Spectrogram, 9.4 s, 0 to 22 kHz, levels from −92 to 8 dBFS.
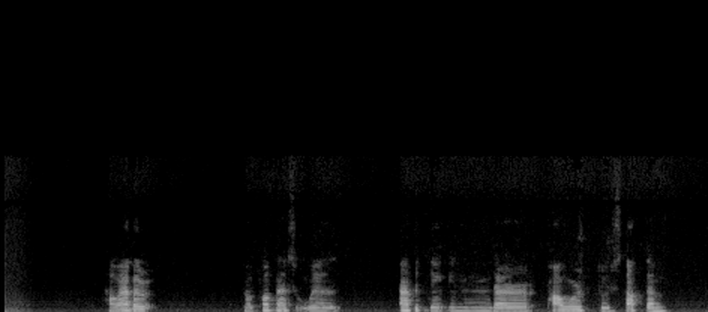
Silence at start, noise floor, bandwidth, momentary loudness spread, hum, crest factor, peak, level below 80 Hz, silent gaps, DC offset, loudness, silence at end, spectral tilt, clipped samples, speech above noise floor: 0.05 s; -72 dBFS; 10.5 kHz; 12 LU; 60 Hz at -60 dBFS; 20 dB; -14 dBFS; -60 dBFS; none; under 0.1%; -31 LUFS; 0.55 s; -9 dB/octave; under 0.1%; 41 dB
